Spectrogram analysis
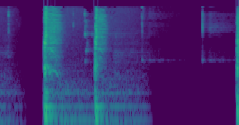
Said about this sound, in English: Sorry, I got a little bit of a cough. It's a little smoky in the sewer today.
